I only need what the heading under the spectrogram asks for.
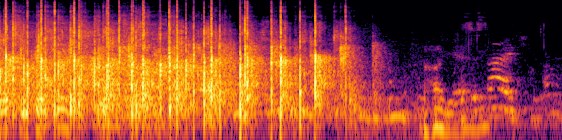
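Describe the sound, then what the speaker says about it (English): Applause for coaches and young women cheerleaders at a city council meeting, with dense sharp clapping for about three seconds that thins out and fades while voices carry on underneath. "Let's give these coaches and young women one more applause here."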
